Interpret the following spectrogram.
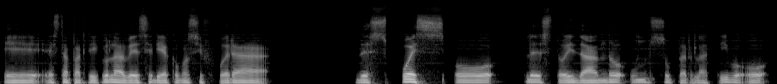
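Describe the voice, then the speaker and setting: A man with a very low, mellow voice teaches a language lesson at an unhurried pace, stopping to repeat each word for his learners. The sound is dry and close, with no room echo. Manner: slow, explanatory, repeats words for learners. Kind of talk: casual online language lesson.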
